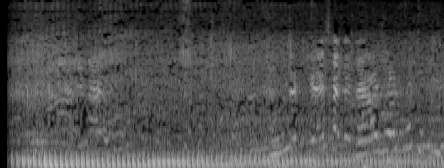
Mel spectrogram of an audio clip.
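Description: A motorcycle engine running close by, loudest for the first two seconds and then fading, with voices calling over it in the second half.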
